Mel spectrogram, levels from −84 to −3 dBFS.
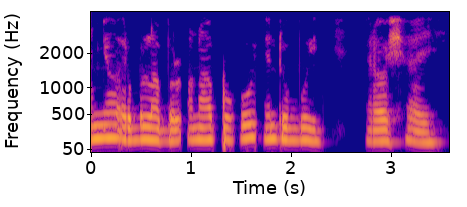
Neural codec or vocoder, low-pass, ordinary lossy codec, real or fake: none; 3.6 kHz; none; real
